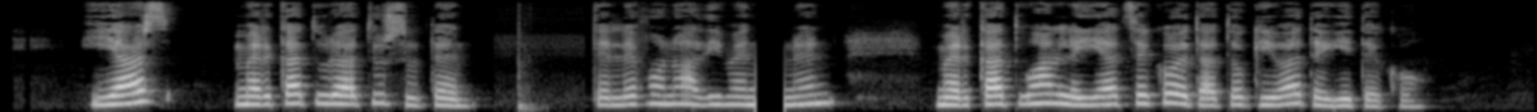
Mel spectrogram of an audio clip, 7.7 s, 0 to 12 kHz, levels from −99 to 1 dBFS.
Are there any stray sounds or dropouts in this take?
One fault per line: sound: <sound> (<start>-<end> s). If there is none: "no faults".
sound: thud (2.6-2.8 s)
sound: dropout (3.8-3.9 s)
